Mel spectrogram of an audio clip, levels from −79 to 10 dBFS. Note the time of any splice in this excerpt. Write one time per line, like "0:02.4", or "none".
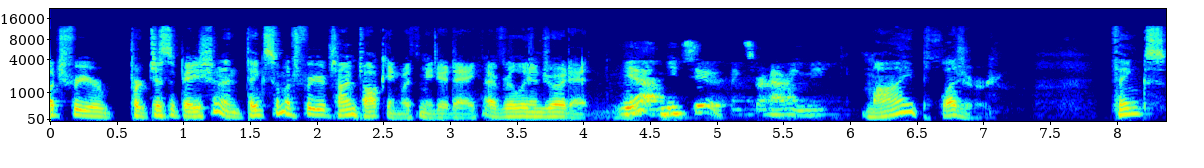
none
